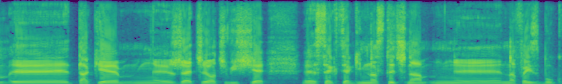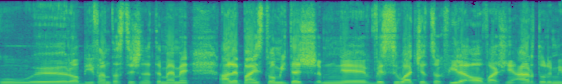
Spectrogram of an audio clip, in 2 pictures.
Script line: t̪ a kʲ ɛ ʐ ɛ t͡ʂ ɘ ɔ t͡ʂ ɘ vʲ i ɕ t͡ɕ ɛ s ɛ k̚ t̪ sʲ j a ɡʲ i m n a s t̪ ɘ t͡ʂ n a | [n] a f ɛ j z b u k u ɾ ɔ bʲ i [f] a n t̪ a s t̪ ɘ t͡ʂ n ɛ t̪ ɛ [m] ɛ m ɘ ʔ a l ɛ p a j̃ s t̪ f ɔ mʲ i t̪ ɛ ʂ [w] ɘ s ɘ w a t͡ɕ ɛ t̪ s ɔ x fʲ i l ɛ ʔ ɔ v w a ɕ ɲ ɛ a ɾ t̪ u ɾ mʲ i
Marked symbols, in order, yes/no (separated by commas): yes, yes, yes, no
